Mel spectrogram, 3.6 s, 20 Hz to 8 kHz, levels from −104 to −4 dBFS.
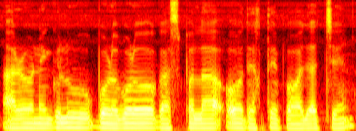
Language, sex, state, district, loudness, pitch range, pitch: Bengali, male, Assam, Hailakandi, -16 LUFS, 100-105 Hz, 105 Hz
